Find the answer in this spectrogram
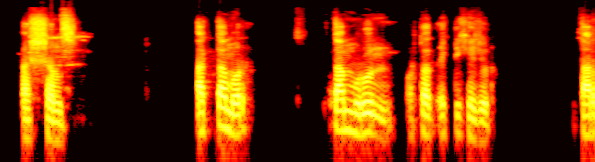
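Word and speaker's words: التمر: আত্তামর, তামরুন অর্থাৎ একটি খেজুর। তার পরিবর্তে যখন আমরা এখানে আল প্রবেশ করবো আত্তামরু, তখন কি হবে? আল উচ্চারণ না হয়ে সরাসরি তাটা উচ্চারণ হয়েছে, লামটা উচ্চারণ হয়নি।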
